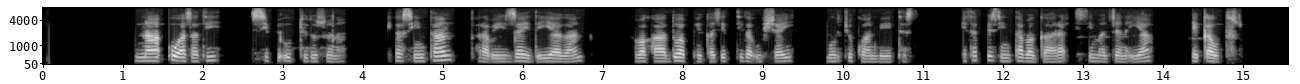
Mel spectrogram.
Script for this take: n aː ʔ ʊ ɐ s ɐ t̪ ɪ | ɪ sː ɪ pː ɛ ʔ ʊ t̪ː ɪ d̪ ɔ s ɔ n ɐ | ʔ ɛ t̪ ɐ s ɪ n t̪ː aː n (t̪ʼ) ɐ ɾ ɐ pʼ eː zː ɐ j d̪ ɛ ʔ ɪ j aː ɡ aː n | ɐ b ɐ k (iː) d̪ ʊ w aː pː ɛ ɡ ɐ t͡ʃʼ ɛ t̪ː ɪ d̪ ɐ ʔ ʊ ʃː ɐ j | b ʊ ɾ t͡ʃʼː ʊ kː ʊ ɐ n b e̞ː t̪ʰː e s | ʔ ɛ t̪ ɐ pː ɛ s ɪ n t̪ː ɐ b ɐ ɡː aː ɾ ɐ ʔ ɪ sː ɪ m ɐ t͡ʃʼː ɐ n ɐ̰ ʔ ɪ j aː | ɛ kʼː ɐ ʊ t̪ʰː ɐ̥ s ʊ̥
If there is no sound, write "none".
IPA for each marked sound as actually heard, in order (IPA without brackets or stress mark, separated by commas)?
t̪ʼ, aː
